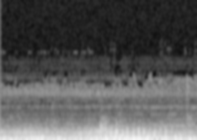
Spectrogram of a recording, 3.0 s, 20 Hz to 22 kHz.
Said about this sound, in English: Just over 5 weeks after President Biden insisted it would never happen, helicopters were evacuating staff from the U.S. embassy in Kabul, and President Biden was preparing to address the nation.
